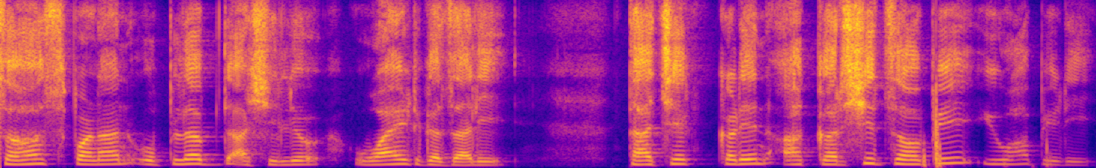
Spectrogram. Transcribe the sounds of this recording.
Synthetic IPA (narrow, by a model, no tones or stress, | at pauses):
səɦəspəɳanupləb̚d̪ʱaɕiljɔ | ʋajʈɡəd͡zali | t̪at͡ɕekəɽenakəɾɕit̪̚d͡zəwpejuʋapiɽiː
